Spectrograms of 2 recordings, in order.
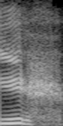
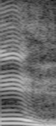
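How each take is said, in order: First: ইহ with a harsh, tight h; mistaken h. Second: ইহ with a light, lightly sounded h; correct round h. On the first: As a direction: make the h of ইহ a rasping throat sound. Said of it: "যেই ভুলটা করি". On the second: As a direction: let the h of ইহ breathe out gently. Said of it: "হালকা আওয়াজ করে পড়তে হবে". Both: Shown as a demonstration.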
